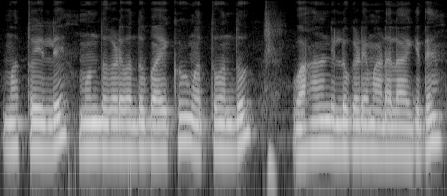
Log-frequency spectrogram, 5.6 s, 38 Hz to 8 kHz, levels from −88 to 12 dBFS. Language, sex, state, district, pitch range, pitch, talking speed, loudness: Kannada, male, Karnataka, Bidar, 130-145 Hz, 135 Hz, 105 wpm, -14 LUFS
